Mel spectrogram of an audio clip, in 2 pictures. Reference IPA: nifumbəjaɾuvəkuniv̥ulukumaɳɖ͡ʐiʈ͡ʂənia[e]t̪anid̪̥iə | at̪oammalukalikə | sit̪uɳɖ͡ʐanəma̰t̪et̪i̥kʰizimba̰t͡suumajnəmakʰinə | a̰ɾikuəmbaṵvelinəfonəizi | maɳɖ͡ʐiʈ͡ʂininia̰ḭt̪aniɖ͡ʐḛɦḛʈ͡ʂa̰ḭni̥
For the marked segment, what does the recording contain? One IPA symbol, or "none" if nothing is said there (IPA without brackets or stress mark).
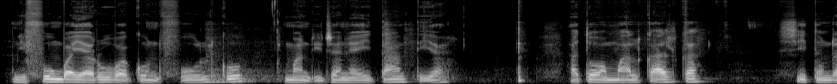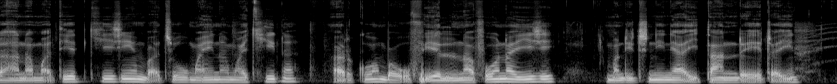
i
